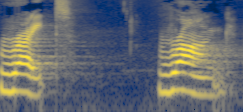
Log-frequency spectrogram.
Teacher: No se escucha la W, pero se cambia el sonido de la R. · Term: la W es muda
